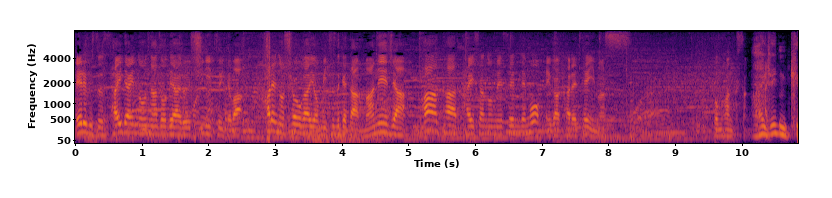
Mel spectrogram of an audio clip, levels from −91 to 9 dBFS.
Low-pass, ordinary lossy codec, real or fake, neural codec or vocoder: none; none; real; none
